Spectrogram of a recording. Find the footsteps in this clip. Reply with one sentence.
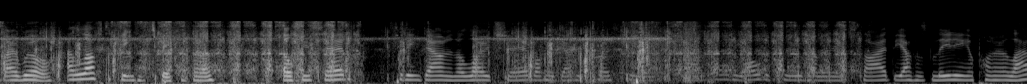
The footsteps can be heard from 0.0 to 7.0 s.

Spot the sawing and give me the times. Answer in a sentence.
The sawing can be heard from 1.1 to 3.6 s and from 6.2 to 8.8 s.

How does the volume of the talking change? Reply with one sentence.
The volume of the talking goes down, then up.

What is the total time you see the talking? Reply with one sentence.
You can hear the talking for 10 seconds altogether.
